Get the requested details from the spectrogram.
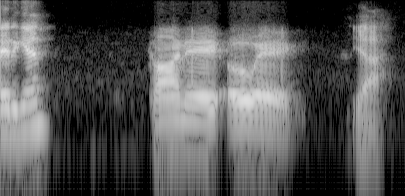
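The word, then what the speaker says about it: Kāneʻohe: it say it again kanye yeah kaneohe kaneohe there you go it sounds like conair i think uh we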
